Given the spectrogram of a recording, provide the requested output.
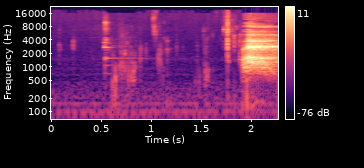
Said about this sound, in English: You know what? I'm going to take a drink of water right now because it's so good.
